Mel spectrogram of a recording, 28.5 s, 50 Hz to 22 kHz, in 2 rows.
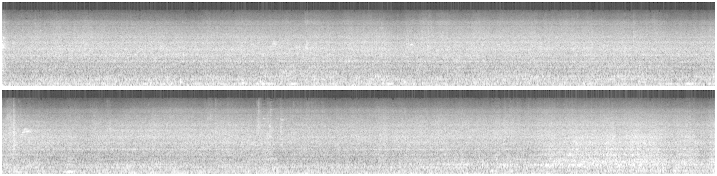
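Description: Diesel railcar running along the track: a steady rumble with a low engine hum, growing somewhat louder about 25 seconds in.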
